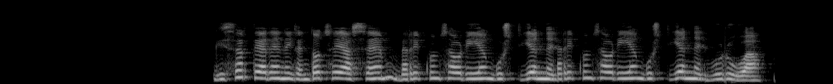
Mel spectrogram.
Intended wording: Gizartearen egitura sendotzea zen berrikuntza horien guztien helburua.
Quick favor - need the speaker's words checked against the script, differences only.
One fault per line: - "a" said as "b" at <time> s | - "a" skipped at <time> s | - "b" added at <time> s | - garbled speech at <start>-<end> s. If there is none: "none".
- "egitura" skipped at 2.9 s
- "berrikuntza horien guztien" added at 5.6 s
